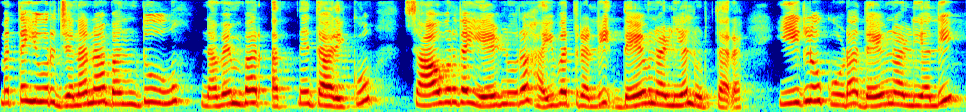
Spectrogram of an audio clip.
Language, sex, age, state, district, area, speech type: Kannada, female, 18-30, Karnataka, Chikkaballapur, urban, spontaneous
